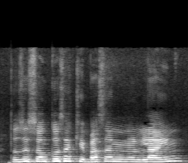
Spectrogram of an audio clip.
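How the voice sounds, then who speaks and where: A woman's voice: high-pitched, little pitch movement, normal speed. A teenage girl with a Chilean accent, chatting casually with friends about school and selling online. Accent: Chilean Spanish. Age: teens. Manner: chatty, acts out quotes of herself. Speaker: student, online shop owner. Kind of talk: casual chat.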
